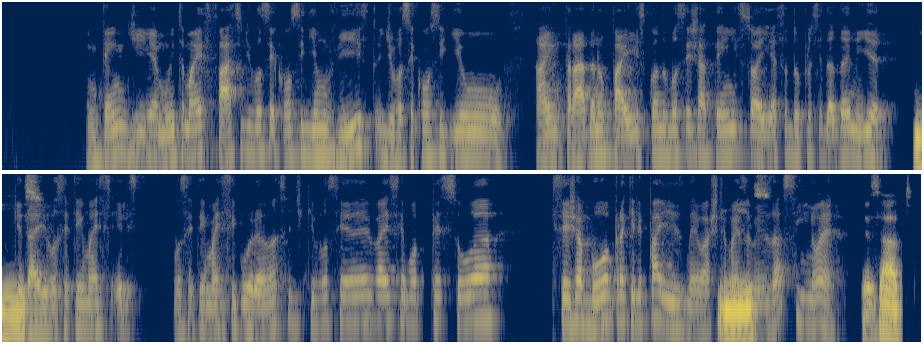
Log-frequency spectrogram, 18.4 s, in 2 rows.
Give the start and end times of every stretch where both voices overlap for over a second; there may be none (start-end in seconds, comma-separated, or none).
none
